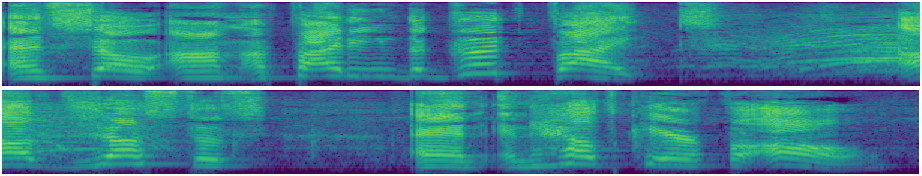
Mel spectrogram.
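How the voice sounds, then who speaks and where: A woman speaks at a very slow pace with a high pitch and lively intonation, in an American accent. Noticeable background noise can be heard. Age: 80s+. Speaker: patient advocate. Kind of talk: rally speech. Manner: halting.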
